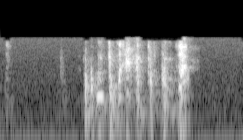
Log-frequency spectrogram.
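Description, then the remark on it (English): A quick run of clattering keystrokes on a computer keyboard, about a second of busy, uneven tapping after a couple of faint isolated clicks, sounding slightly muffled as if heard over a phone line. “Listen, you're typing too damn loud.”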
